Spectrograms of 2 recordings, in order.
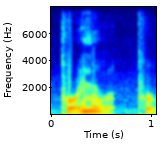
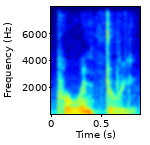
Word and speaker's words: peremptory: The words of this article are perimeter per god dang it. I need I need a pronunciation out. Perempter. Peremptory. Peremptory. And now I lost my place because I did that.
